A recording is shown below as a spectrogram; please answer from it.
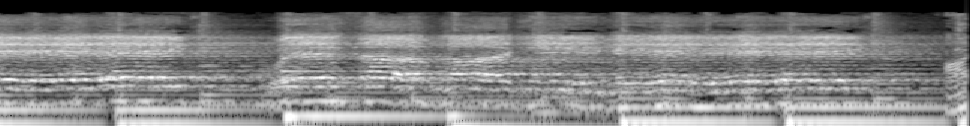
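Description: Music: a chant-like sung hymn, one voice carrying long wavering notes over low held notes that change about once a second.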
